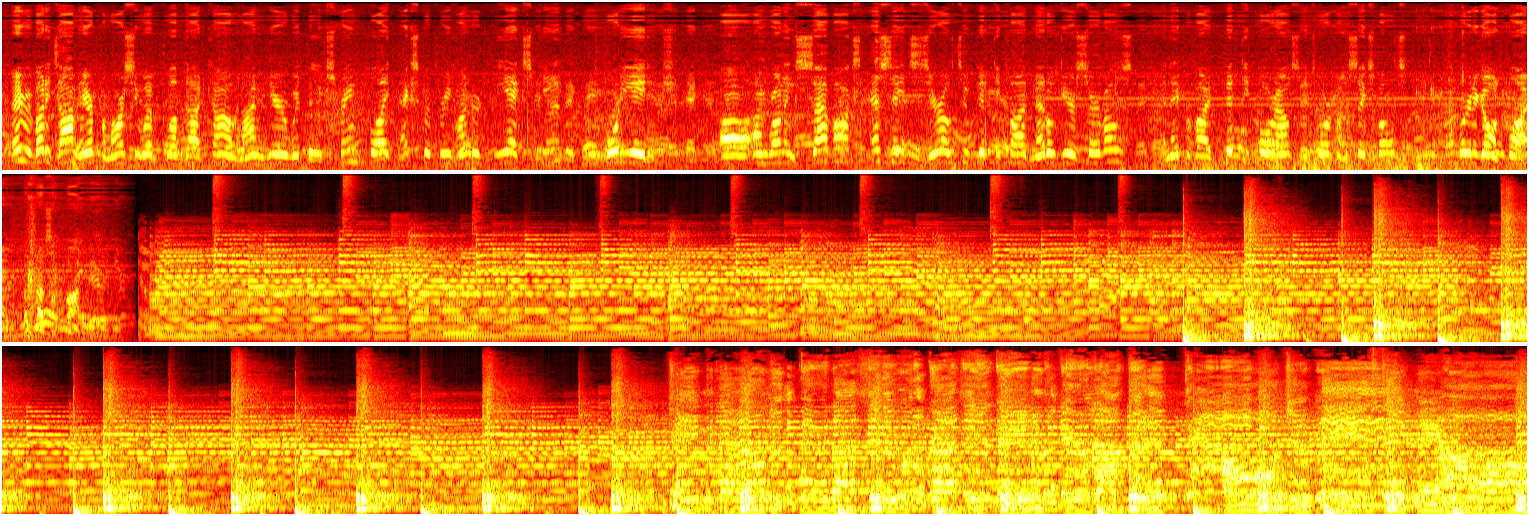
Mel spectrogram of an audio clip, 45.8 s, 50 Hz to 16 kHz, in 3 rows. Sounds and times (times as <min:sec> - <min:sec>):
Speech: 0:00.0 - 0:16.7.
